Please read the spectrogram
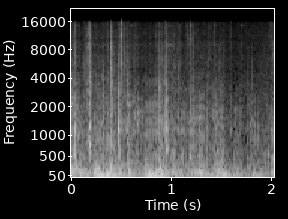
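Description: Inside a Ford Escape driving over rough ground: a steady low rumble with a few hard knocks and low thumps, about half a second apart, from the body and suspension taking bumps.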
